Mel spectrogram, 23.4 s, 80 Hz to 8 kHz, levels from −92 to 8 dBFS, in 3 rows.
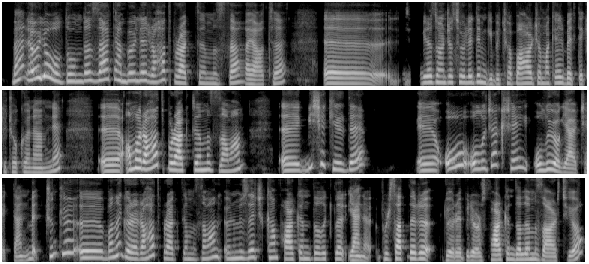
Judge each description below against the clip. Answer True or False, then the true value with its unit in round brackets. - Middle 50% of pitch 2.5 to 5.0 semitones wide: False (5.4 semitones)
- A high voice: True (215 Hz)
